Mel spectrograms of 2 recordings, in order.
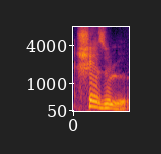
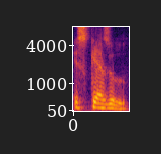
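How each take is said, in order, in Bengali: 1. এটা 'sh' দিয়ে শুরু হয় এবং 'j' এর মতো উচ্চারণ আছে। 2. এটা 'sk' দিয়ে শুরু হয় এবং 'j' এর মতো উচ্চারণ আছে। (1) "এটার ব্রিটিশ উচ্চারণ হচ্ছে শেজুল" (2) "আমেরিকান যে প্রনাউন্সিয়েশনটা সেটা হচ্ছে স্কেজুল"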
